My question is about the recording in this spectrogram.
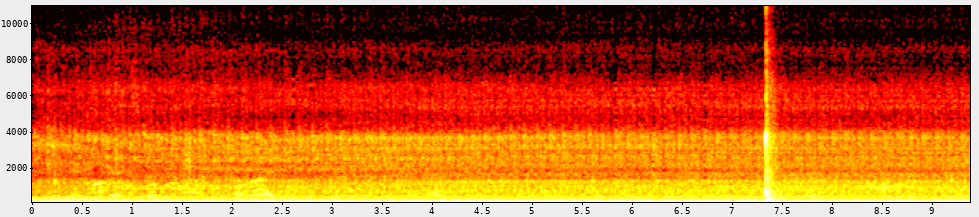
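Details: Sound of a one-owner 1962 Austin Healey 3000 MK2 BT7 fired up: a low, steady idle thrum at about four beats a second with no misfires or knocks, a normal, clean idle.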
